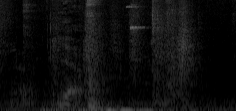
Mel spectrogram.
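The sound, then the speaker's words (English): A door slides and bumps shut: a scraping rush of movement, then a short muffled knock as it closes, with low indistinct voices murmuring. “Shut the door, bud.”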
